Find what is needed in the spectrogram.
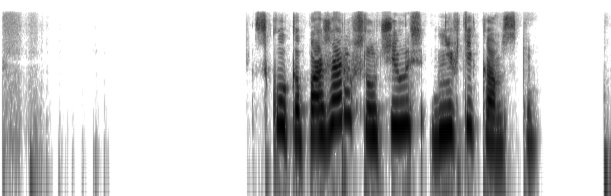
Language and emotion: Russian, neutral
